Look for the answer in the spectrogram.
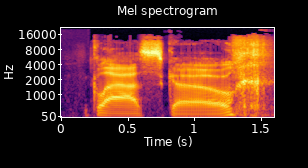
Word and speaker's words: Glasgow: Yes, we're recording this live from Glasgow. – Oh, you had to what's a Scotland place? – But you pronounced it correctly, which is often people do not. – Oh, not like Glasgow. – People always are saying Glasgow. Glasgow.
